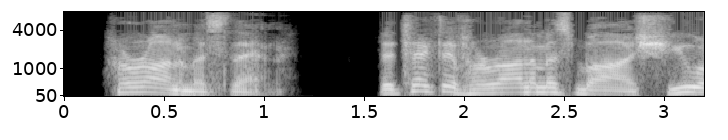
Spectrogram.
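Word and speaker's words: Hieronymus: Is that heronomous? Bosch said rhymes with anonymous. Heronomous.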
